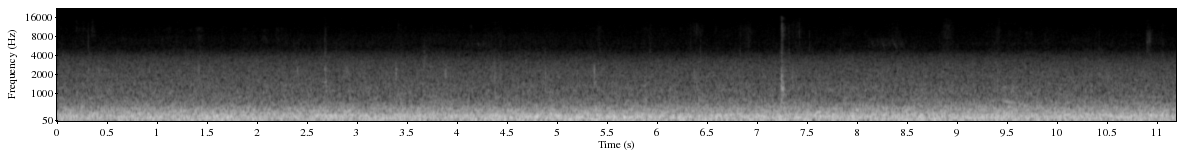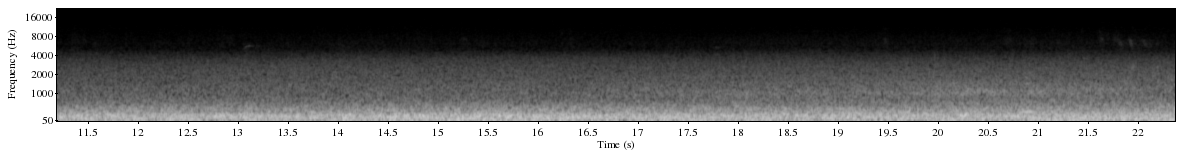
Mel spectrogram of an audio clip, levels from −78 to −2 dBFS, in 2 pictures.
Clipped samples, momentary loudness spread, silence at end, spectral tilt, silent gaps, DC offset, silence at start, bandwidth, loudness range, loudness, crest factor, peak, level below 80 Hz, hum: under 0.1%; 2 LU; 0 s; -9 dB/octave; none; under 0.1%; 0 s; 15.5 kHz; 1 LU; -23 LUFS; 14 dB; -8 dBFS; -30 dBFS; none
